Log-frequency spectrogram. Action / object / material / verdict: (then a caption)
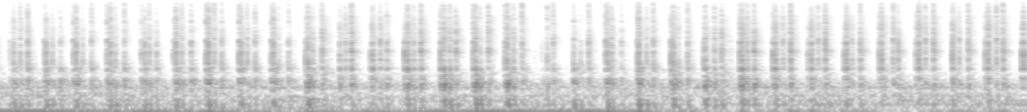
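tap / plastic wipes canister / plastic / none. A mid-sized hollow plastic Clorox disinfecting wipes canister is tapped rapidly with long acrylic nails. The taps land in quick, uneven runs of clicky hits with a hollow, low-bodied thunk and a short ring, over a faint low background hum.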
